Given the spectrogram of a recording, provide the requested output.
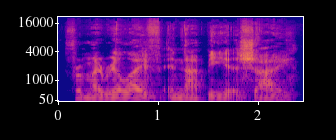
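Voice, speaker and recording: Man, forties, very low voice, husky, hesitant interview guest. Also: fairly even intonation. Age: 40s. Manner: shy, halting, many ums and restarts. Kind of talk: casual interview chat.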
